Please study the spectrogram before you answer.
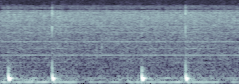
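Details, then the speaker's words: In a nursing head-to-toe assessment of a male patient, the stomach is percussed over the left upper quadrant. Three short, hollow taps give the expected normal tympanic percussion note. "Now assess the stomach by percussing over the left upper quadrant. Percussion here should produce tympany."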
